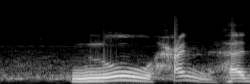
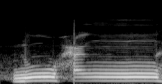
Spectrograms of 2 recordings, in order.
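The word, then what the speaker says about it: نَحْنُ: well no Han Dana no hand Dana so you can have a look here no Han we are not pulling minutes stretching the sound here we are not saying new hang hey Dana do you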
